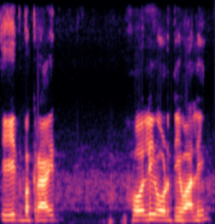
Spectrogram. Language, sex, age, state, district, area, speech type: Urdu, male, 18-30, Delhi, Central Delhi, urban, spontaneous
